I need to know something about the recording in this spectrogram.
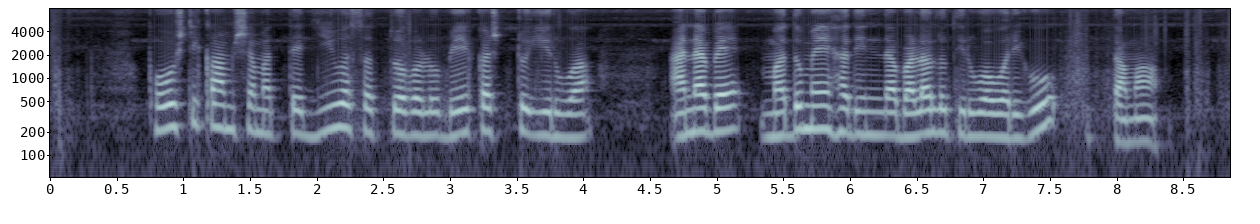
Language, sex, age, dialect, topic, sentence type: Kannada, female, 46-50, Coastal/Dakshin, agriculture, statement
